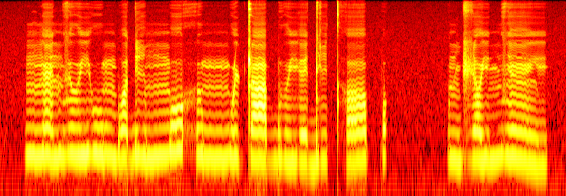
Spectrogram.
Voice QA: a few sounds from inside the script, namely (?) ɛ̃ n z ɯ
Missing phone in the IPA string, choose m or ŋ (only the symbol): ŋ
